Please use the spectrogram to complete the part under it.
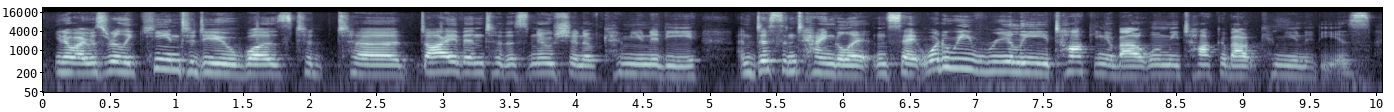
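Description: Her voice sits on the low side as this female author muses at length during a book launch talk, restarting and using fillers. The audio comes from a far-off camera in a university lecture hall.

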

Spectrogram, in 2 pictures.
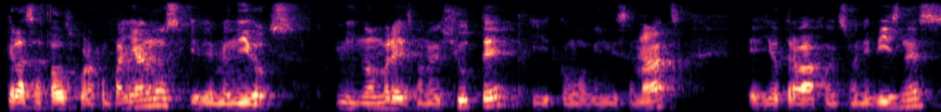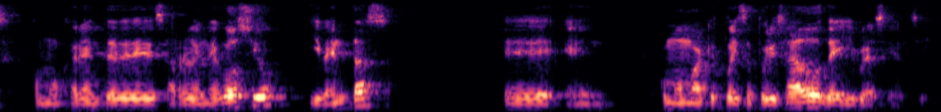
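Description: A young man with a Mexican Spanish accent talks through a webinar presentation, explaining each point earnestly and often pausing to restart his phrasing. His voice sits at an ordinary pitch for a man. The audio is dull and roomy, like a laptop mic on a video call. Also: steady tone. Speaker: guest presenter. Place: indoor room, on a video call.

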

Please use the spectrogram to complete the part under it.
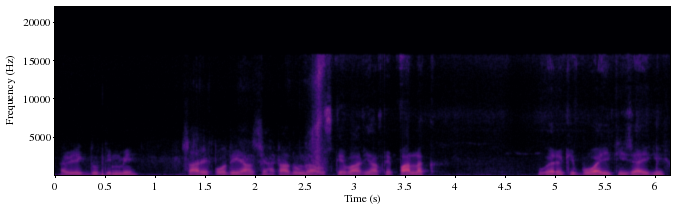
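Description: A man's voice: medium pitch, flat delivery, moderate pace, a little hiss or hum. Middle-aged man touring his greenhouse. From Uttarakhand, India. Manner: plain, explanatory, pointing things out to viewers. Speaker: organic farmer. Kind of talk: casual farm tour vlog. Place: inside a small polyhouse greenhouse. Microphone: phone camera held at arm's length.

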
